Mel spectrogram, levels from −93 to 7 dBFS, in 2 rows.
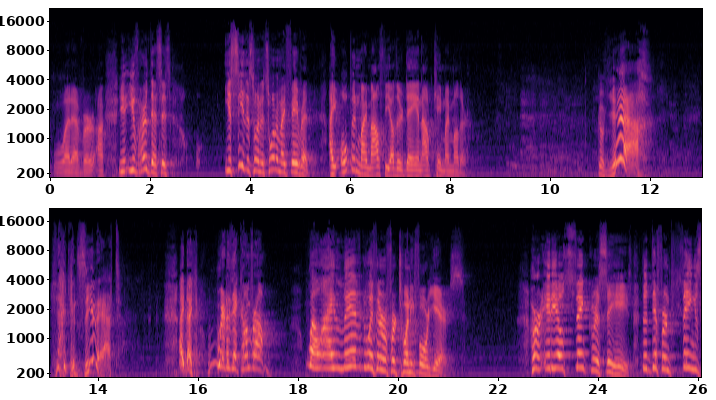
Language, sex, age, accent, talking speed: English, male, 50-69, American, 125 wpm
